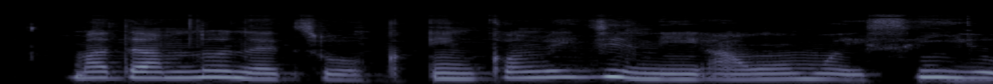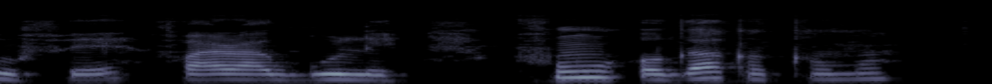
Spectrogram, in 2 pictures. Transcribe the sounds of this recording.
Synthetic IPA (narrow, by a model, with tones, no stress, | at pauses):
ma˧da˧mno˦˨nɛ˧twɔ˨ki˨ŋ̩˨kɔ̃˧me˦d͡ʒi˦˨nĩ˧˦a˦˨w̃ɔ̃˧ɔ˧mɔ̃˧i˨sĩ˨˦jo˦˨fɛ˨˦fa˧ɾa˧ɡ͡bo˧lɛ˨fũ˦ɔ˦˨ɡa˨˦˨kã˧kã˧mɔ̃˦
